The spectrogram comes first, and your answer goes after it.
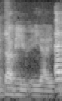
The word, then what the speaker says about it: Weaver: No, W-E-A-V-E-R. Ebbw Vale? No, Weaver Vale. Oh, Weaver. How do you pronounce it? W-E-A-V-E-R. Weaver. Right. Okay.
